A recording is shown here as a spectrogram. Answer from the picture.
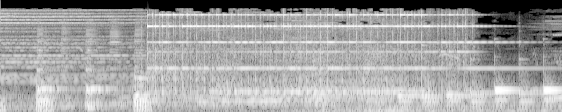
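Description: A short run of cartoon music notes, then about a second in a bell alarm clock starts ringing steadily, the wake-up signal at sunrise. The ringing cuts off shortly before the end.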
